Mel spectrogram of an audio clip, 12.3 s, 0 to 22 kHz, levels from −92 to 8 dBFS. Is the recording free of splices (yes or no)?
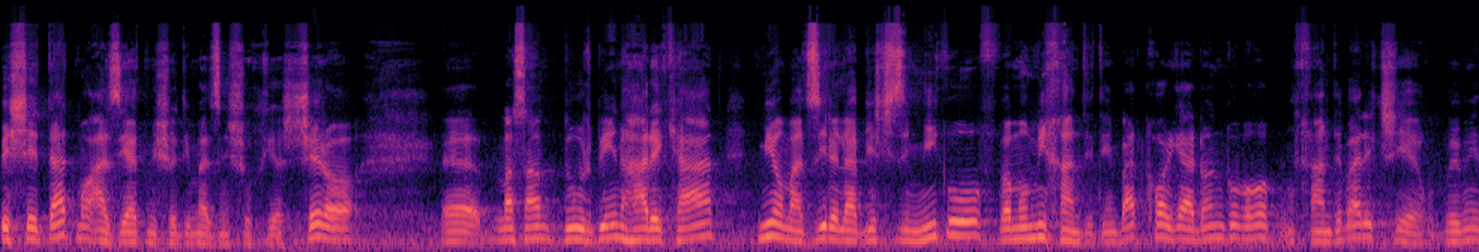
yes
